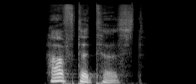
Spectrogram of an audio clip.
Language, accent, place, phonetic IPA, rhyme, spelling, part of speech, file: German, Germany, Berlin, [ˈhaftətəst], -aftətəst, haftetest, verb, De-haftetest.ogg
- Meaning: inflection of haften: 1. second-person singular preterite 2. second-person singular subjunctive II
